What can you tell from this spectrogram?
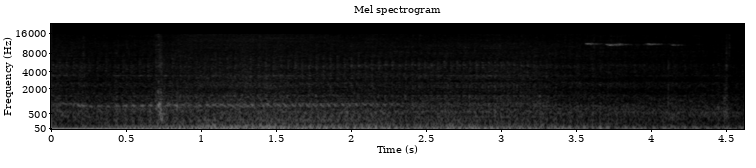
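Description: A motor vehicle engine idling: a steady deep rumble, with a thin steady whine over it that fades out about halfway through.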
